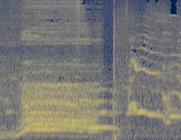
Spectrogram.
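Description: A Great Dane howls, sliding up into a long steady drawn-out note before breaking off.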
